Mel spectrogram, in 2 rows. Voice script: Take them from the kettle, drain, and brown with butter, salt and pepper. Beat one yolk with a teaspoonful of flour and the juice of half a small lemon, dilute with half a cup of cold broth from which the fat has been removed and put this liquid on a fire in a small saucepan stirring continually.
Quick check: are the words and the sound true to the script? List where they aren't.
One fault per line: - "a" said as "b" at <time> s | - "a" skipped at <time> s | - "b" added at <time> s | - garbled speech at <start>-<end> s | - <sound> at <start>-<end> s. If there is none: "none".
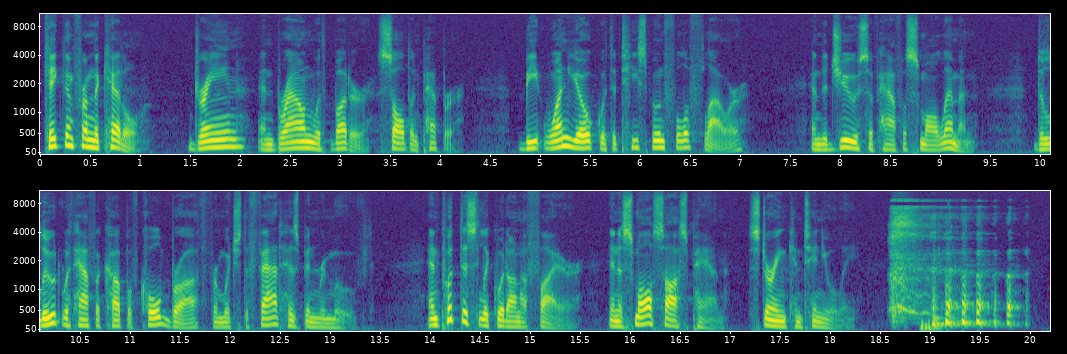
- laugh at 18.6-20.0 s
